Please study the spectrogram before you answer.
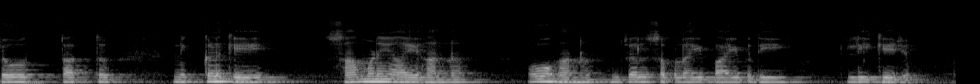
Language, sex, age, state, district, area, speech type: Punjabi, male, 30-45, Punjab, Kapurthala, urban, read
